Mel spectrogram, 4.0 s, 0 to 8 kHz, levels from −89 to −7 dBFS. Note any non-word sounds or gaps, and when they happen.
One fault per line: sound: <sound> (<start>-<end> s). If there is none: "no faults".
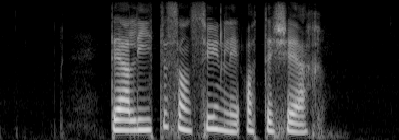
no faults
